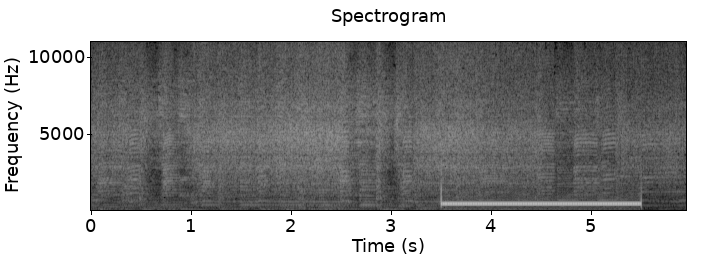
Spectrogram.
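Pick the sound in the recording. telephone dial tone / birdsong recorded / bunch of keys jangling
telephone dial tone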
